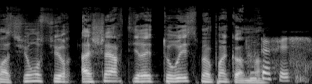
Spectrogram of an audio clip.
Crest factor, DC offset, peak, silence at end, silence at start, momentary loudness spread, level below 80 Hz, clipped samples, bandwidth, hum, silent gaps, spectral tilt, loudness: 18 dB; under 0.1%; 0 dBFS; 0 s; 0 s; 3 LU; -42 dBFS; under 0.1%; 16 kHz; none; none; -5.5 dB/octave; -18 LUFS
